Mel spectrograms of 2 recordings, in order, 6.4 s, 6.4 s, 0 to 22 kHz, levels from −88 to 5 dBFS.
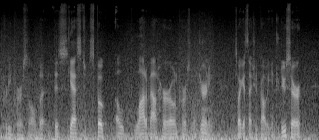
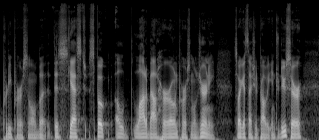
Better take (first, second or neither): second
